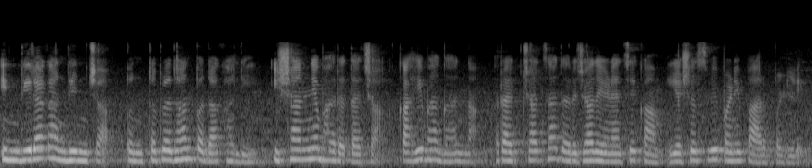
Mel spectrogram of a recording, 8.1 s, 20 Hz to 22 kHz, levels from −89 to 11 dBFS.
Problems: none marked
